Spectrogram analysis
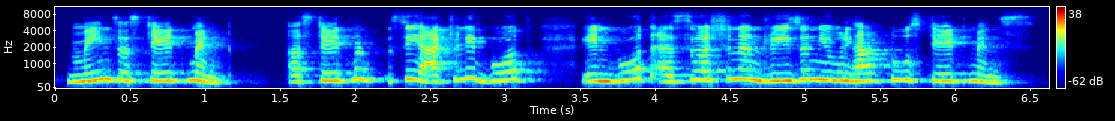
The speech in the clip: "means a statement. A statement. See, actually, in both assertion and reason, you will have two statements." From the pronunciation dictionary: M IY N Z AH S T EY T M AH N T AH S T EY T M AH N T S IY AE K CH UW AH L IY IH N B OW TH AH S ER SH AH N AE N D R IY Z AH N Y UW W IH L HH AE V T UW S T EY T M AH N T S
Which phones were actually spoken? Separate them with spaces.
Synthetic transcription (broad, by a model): M IY N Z AH S T EY T M AH N T AH S T EY T M AH N T S IY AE K CH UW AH L IY IH N B OW T AH S ER SH AH N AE N D R IY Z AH N Y UW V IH L HH AE V T UW S T EY T M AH N T S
